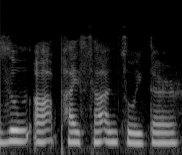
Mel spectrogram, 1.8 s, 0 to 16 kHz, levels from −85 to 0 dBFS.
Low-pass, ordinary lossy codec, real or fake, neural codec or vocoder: 7.2 kHz; Opus, 16 kbps; fake; codec, 16 kHz, 4 kbps, X-Codec, HuBERT features, trained on balanced general audio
